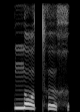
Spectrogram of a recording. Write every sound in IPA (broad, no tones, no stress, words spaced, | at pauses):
nɔ tʰɵx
